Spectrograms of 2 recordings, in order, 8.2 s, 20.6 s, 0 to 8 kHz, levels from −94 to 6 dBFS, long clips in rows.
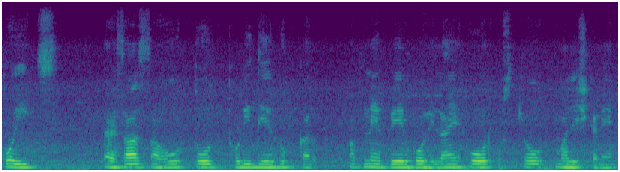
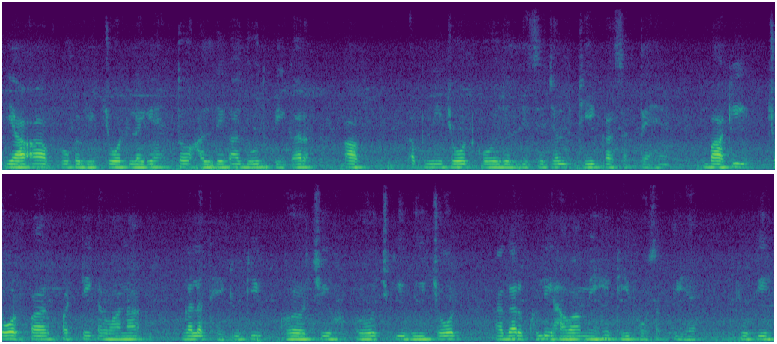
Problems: constant background noise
